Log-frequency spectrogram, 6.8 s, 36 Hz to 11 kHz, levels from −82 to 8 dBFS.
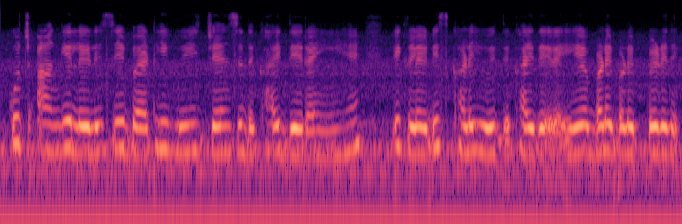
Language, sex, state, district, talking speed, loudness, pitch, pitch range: Hindi, female, Bihar, Jahanabad, 195 wpm, -18 LUFS, 225 Hz, 215-250 Hz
